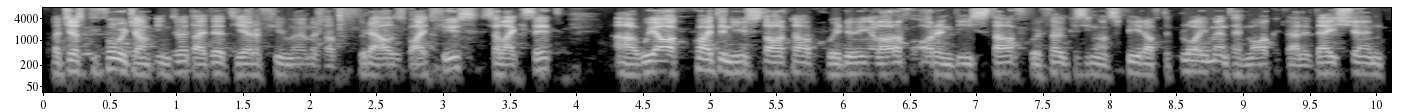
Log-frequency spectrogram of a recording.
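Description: A man's voice: medium pitch, steady tone, fast talker. A man with a South African accent presenting an informal technical tutorial as a conference speaker, explaining things in a casual way. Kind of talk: informal technical talk with slides.

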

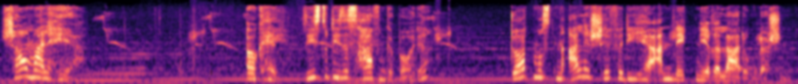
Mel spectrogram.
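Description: A woman's voice: fairly high pitch, big pitch swings, moderate pace, pauses often. A young woman acting as a plucky, curious adventurer in a German game dub, with a spirited, challenging manner. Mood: curious, eager. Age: young adult. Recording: loud film music behind.

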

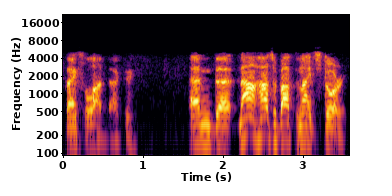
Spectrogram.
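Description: Husky American old-time radio announcer man. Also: a little high, very animated, moderate pace, no echo. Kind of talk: 1940s radio announcing, folksy scripted patter. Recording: muffled vintage 1940s radio broadcast.

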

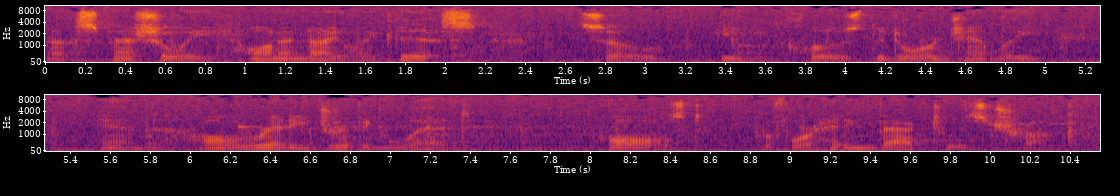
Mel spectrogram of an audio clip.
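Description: A man narrating a scripted spooky audio story in a slow, deliberate way, with music behind him. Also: a bass voice, poor audio. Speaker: ASMR storyteller. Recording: narration over music and rain sounds.

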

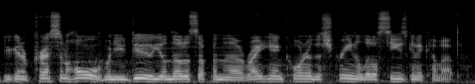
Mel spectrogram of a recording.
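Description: A man's voice: medium pitch, fairly even intonation, fast talker. An American man narrating a hands-on training video as an instructor, explaining plainly step by step. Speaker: fire department communications trainer. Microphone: handheld camera or phone close by. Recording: noticeable background noise, amateur camera audio.

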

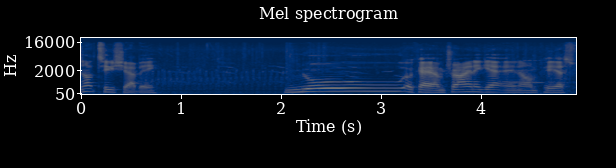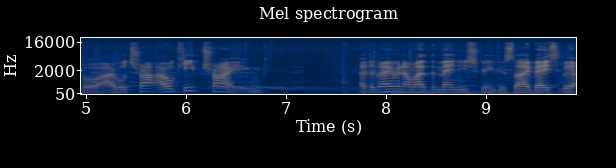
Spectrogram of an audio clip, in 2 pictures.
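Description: A young man hosting a casual game livestream. He is chatty and rambling, with a slightly croaky voice. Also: a little high, a bit bright. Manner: chatty, rambling, often restarts and hums. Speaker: gaming livestream host. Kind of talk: casual live commentary. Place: home room. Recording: audible background noise.

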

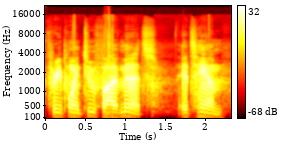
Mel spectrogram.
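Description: Game role: sensible boy sleuth, very bright voice, dry wit, tight dry sound. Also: medium pitch, steady tone, unhurried, dry recording, low-quality recording. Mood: wry. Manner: dry, matter-of-fact. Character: sensible, dry-witted teenage older-brother detective. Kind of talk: scripted phone conversation in a mystery game.

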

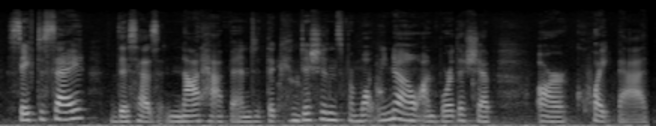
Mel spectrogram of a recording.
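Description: A woman gives measured travel-expert commentary in a studio interview. Her voice is lowish with a gravelly, creaky edge, with faint noise underneath. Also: a bit bright. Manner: measured, explanatory.

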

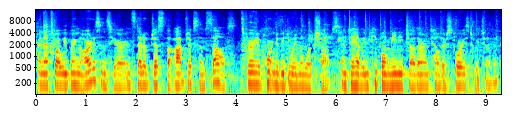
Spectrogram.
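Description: A woman's voice: lowish voice, flat delivery, brisk, gravelly, hardly any pauses, soft background music. A middle-aged woman artist giving an interview in a classroom, speaking earnestly and reflectively. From United States. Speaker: artist and foundation founder.

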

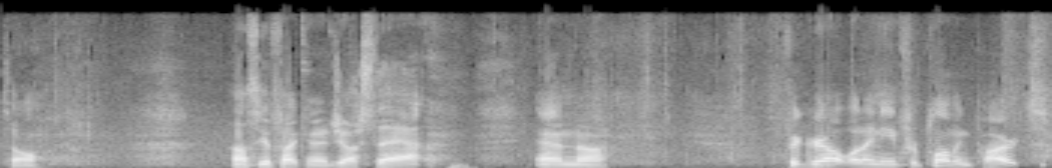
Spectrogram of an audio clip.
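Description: A man's voice: mid-range voice, measured pace, rough recording. A man giving casual, off-the-cuff commentary on his own mechanical project in a folksy, rambling way, talking outdoors into a handheld camera. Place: outdoors in an overgrown yard. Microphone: handheld camera mic. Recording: hissy handheld camera recording.

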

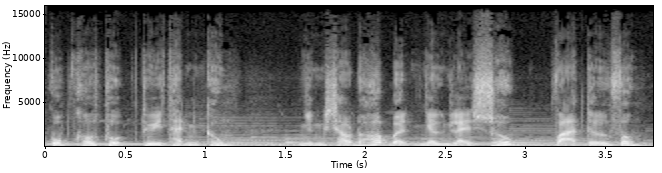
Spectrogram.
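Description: A man voicing troubled, thoughtful doctors and professors in a cartoon drama, formal and measured. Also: medium pitch, expressive, music in the background, lightly acted. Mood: thoughtful, earnest. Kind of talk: animated cartoon drama dubbing.

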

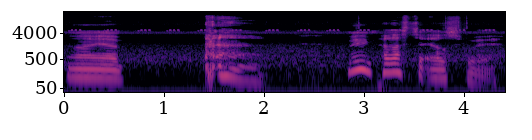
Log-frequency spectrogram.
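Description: A man's voice: on the low side, huge pitch swings, extremely slow, a little hiss or hum. A man giving casual, offhand commentary as he plays through a video game. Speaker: gamer narrating a playthrough. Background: game music and sounds.

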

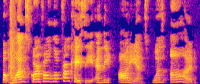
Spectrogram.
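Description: A woman in her thirties reading a poem aloud from a picture book, a little haltingly, stumbling and correcting herself. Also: high voice, expressive, sharp tone, rough recording. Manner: halting, with misreadings and self-corrections. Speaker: read-aloud reader. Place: small indoor room.

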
